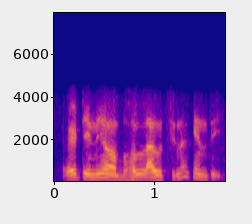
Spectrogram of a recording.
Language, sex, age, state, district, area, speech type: Odia, male, 30-45, Odisha, Nabarangpur, urban, conversation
